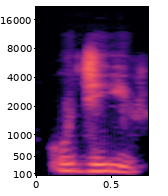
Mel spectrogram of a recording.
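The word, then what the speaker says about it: ogive: of less than type the spelling is oh give type but you have to pronounce that ugh now we will see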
